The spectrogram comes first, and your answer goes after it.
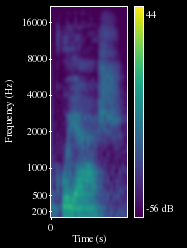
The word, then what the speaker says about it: Gulyás: Notice there's no L sound in Gulyás. The ly is a single letter in Hungarian and is pronounced like a y.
